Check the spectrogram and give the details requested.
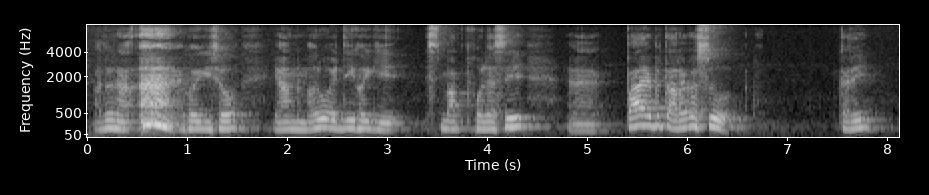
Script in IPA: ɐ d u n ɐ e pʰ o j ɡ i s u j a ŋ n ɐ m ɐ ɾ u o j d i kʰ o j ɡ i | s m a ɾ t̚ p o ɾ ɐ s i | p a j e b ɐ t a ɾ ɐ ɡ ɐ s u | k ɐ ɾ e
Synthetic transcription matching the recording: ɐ d u n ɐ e kʰ o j ɡ i s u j a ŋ n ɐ m ɐ ɾ u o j d i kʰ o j ɡ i | s m a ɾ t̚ pʰ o l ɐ s i | p a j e b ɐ t a ɾ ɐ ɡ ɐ s u | k ɐ ɾ i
